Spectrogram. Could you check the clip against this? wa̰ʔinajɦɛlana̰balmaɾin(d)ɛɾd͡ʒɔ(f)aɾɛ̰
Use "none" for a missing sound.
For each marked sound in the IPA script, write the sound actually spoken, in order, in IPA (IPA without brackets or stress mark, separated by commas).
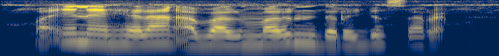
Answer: d, s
